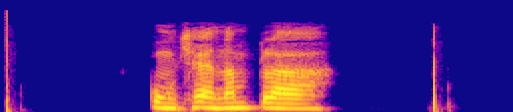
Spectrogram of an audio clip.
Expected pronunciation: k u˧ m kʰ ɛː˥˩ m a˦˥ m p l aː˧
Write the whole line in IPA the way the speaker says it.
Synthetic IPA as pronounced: k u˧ ŋ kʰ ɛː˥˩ n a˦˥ m p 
